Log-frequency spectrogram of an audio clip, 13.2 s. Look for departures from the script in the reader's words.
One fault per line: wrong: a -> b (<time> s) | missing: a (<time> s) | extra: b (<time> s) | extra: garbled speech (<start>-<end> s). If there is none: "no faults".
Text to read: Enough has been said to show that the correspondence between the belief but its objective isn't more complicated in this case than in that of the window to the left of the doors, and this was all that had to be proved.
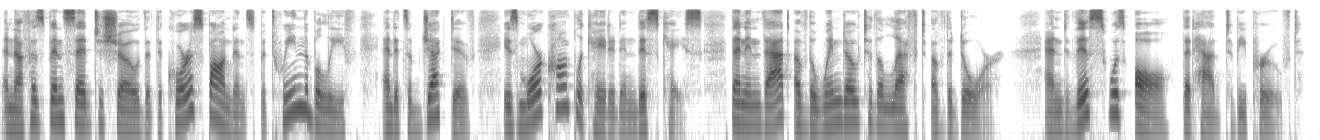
wrong: but -> and (3.8 s)
wrong: isn't -> is (5.0 s)
wrong: doors -> door (9.5 s)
